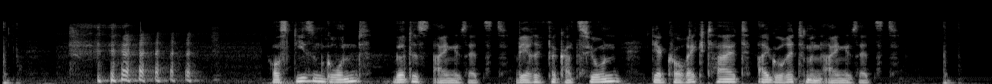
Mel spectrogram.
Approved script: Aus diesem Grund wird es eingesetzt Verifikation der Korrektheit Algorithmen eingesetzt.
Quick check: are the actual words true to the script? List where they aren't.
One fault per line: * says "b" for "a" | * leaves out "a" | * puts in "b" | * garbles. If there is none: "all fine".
all fine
